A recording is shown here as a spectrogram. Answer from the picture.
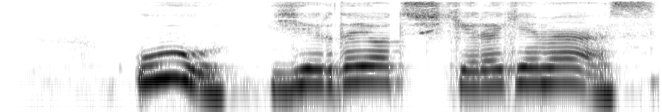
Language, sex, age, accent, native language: Uzbek, male, 18-24, Farg'ona, Uzbek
